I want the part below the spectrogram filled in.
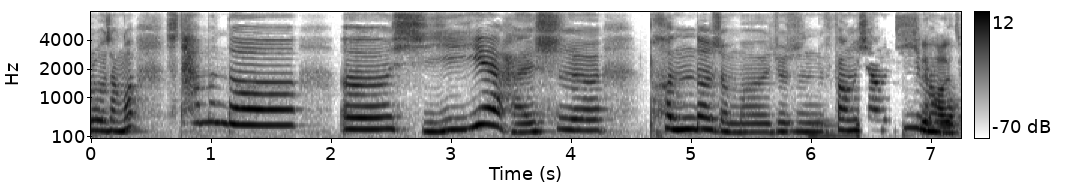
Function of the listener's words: taking over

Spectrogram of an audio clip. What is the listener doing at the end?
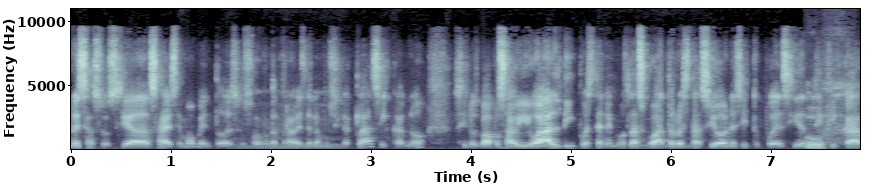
listening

